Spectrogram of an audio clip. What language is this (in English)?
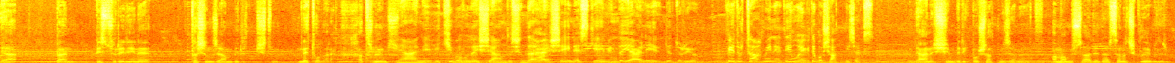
Turkish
